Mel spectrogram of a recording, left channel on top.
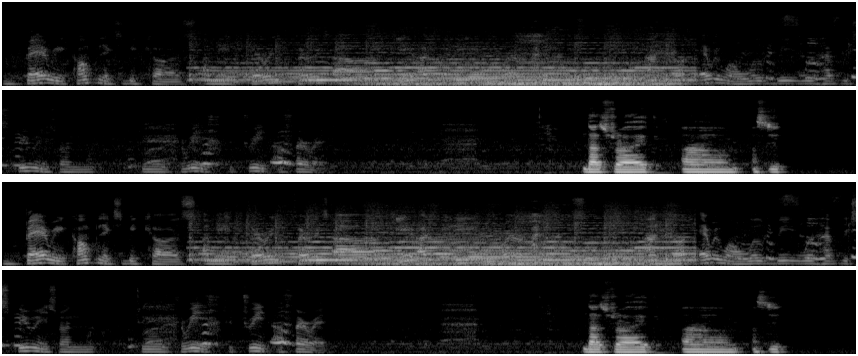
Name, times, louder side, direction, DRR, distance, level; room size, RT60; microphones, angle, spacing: voice 1, 0.0-5.8 6.4-9.5 9.9-10.7 10.9-11.8, right 4 dB, 85° right, 0.5 m, -38 dB
sound 1, 1.8-6.9, right 2 dB, 35° right, 0.6 m, -33 dB
Crying sobbing, 3.3-3.4 3.9-4.1 5.1-5.8 6.4-6.7 7.1-8.8 9.4-9.5 9.8-10.7 11.2-11.5 12.8-13.3, right 1 dB, 10° right, 1.0 m, -43 dB
sound 2, 3.4-7.2, left 2 dB, 65° left, 0.7 m, -36 dB
voice 2, 14.3-15.0 15.3-16.3, left 3 dB, 35° left, 0.4 m, -24 dB
3.1 x 2.1 x 2.8 m
head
